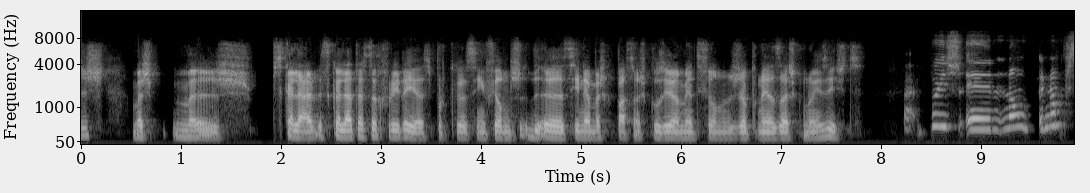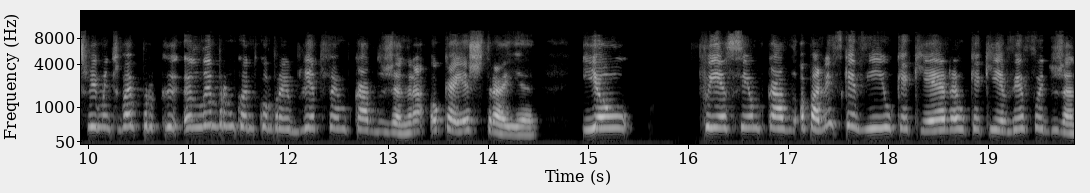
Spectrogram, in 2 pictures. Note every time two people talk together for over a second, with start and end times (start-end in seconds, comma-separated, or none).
none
